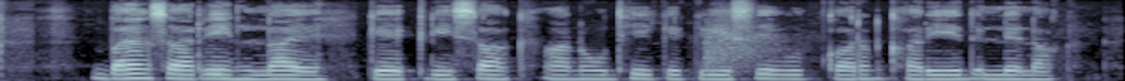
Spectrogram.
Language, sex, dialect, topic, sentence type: Maithili, male, Southern/Standard, agriculture, statement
